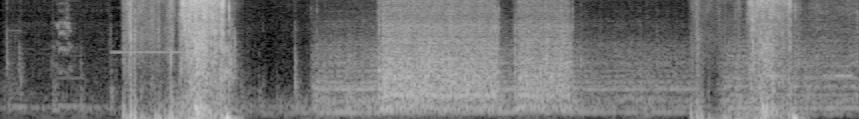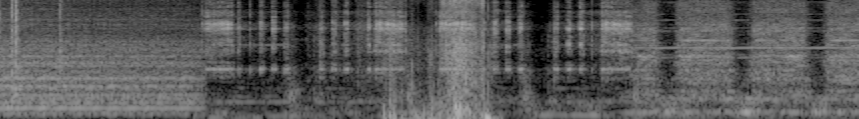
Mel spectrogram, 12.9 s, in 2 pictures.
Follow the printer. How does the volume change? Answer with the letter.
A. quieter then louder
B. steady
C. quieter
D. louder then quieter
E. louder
D.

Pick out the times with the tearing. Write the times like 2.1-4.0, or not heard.
0.9-1.8, 5.2-6.0, 9.3-10.2.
